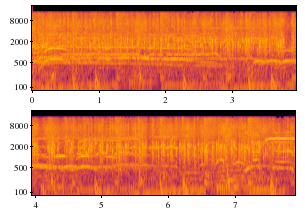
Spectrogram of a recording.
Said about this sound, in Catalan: Gràcies, molt amables, gràcies per aquests aplaudiments tan espontanis.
